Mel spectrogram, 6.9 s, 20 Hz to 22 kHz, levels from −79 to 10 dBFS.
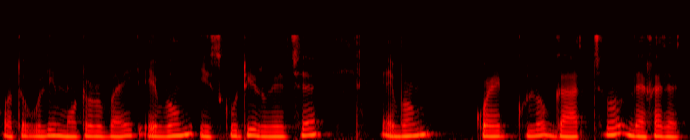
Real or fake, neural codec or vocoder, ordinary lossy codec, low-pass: fake; codec, 16 kHz, 8 kbps, FunCodec, trained on LibriTTS, 25 frames a second; none; none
